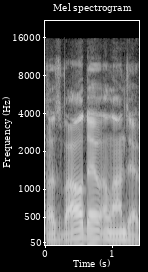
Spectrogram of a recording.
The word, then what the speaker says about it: Osvaldo Alonso: another defensive midfielder uh from minnesota correct correct osvaldo alonso am i pronouncing that correct osvaldo alonzo correct yeah and he actually he was a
